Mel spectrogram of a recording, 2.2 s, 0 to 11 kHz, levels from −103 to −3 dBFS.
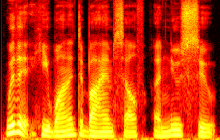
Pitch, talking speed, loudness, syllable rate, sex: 115 Hz, 275 wpm, -19 LUFS, 6.0 syllables/s, male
